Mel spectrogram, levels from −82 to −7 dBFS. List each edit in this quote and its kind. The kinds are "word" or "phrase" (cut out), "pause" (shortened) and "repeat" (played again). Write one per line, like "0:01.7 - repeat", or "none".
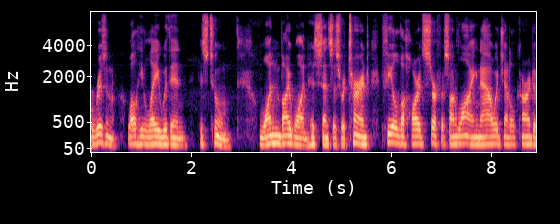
0:05.8 - word
0:07.3 - phrase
